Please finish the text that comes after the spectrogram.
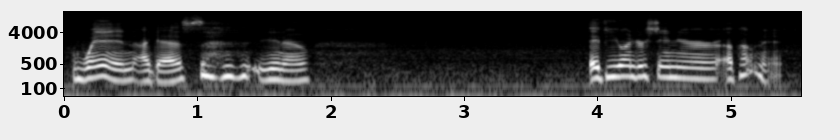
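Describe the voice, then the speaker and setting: A woman with a raspy voice giving a casual channelled spiritual message, talking straight to the listener with frequent "right?" and "okay?". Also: medium pitch, takes it slowly, a little mellow, slight background noise.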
